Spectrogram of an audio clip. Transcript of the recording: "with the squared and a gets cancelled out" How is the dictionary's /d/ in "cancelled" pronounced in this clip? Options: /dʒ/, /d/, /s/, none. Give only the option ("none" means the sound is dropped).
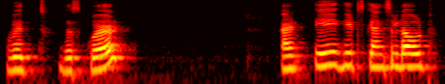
/d/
